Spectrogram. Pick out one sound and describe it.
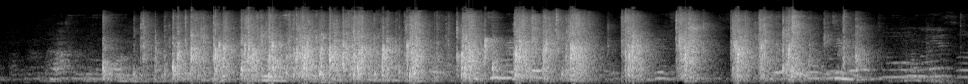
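Young children recite loudly together in an echoing hall.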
